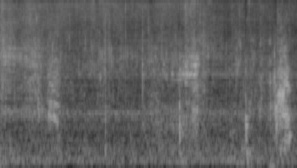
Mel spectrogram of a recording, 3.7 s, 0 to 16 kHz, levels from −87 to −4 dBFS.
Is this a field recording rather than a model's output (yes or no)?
yes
